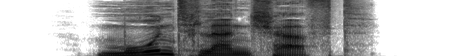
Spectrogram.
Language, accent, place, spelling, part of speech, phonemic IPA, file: German, Germany, Berlin, Mondlandschaft, noun, /ˈmoːntlantʃaft/, De-Mondlandschaft.ogg
- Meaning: moonscape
